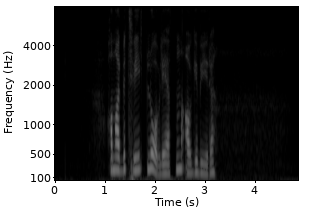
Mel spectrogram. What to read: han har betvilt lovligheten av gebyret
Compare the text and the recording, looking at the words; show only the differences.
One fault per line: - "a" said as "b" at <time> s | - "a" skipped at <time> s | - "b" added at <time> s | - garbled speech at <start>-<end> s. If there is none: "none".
none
